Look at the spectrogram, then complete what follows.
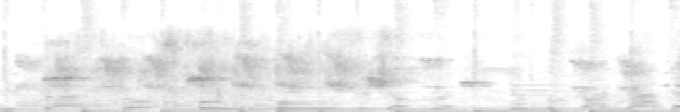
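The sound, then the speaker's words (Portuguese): Bright, repeated bird chirps flicker quickly above a steady, music-like background of low sustained tones, fairly loud, with no talking. “Ó, passarinho.”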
